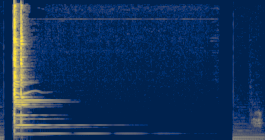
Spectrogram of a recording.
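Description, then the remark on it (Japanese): A single bright clink of cups knocked together in a toast with café latte and hotel water, ringing out with a high metallic tone that fades slowly over about a second, followed by silence and then a burst of voices. “はい、それで私はホテルであの水をいただいたので、それで乾杯していきたいと思います。”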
